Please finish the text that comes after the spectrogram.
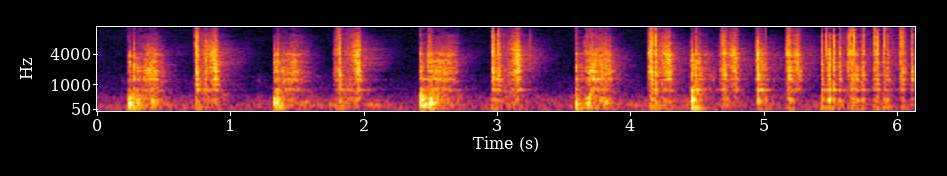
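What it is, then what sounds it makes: Varnished wooden table. Long blue acrylic nails on both hands tap and lightly scratch a solid, glossy varnished wooden tabletop. Sixteen quick, bright clicking taps with short scratchy rasps come in an irregular rhythm and speed up toward the end, each dying away almost instantly.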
